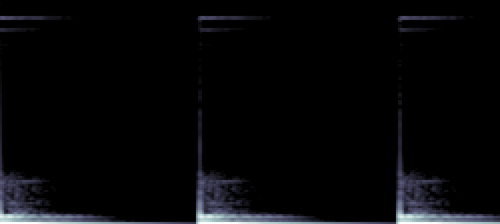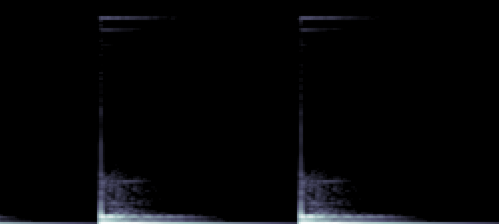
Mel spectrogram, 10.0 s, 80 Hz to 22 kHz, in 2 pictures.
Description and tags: WALLAEYS Jeremy 2015 2016 Sound Atmosphere
This sound is a synthetic sound created on Audacity. To made this , I generated a Risset Drum with a frequency of 100 Hz and 2 seconds Decay. Then I created 4 repetitions of this sound, and I applied a reverberation. The reverberation create a distance effect and adds a depth to the sound.
All this can make us think of a sound atmosphere that adds suspense to a television series or movie scene for example.
Typologie (cf. P. Schaeffer):
N = continu tonique
C’est un son seul complexe
Le son est frappé, rebondi, calme.
La microstructure du son peut être associé à celui d’un tambour, un son frappé.
Le grain du son est comme rebondi. Le son ne comporte pas de vibrato.
L’attaque du son est assez violente pour ensuite s’estomper au fur et à mesure.
Le son possède des variations glissantes, serpentine sans séparation nette. Comme un soufflement ou une respiration.
Profil de Masse : Calibre
background-sound, serie, atmosphere, background, tribute, environement, suspens, ambiance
